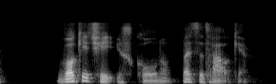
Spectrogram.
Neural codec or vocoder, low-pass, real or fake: codec, 16 kHz, about 1 kbps, DyCAST, with the encoder's durations; 7.2 kHz; fake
